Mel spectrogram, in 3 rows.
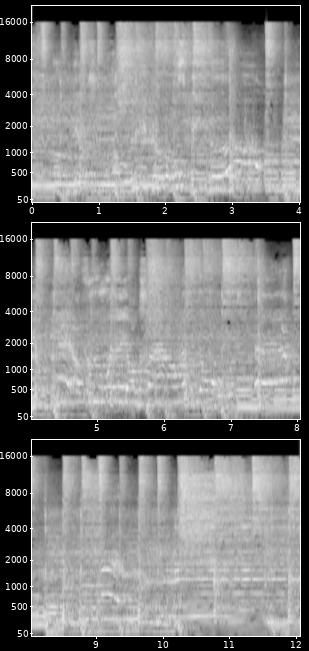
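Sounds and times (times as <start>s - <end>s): man singing: 0.0s - 9.8s
drums: 0.0s - 12.0s
electric guitar: 0.0s - 12.0s
keyboard: 0.0s - 12.0s.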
